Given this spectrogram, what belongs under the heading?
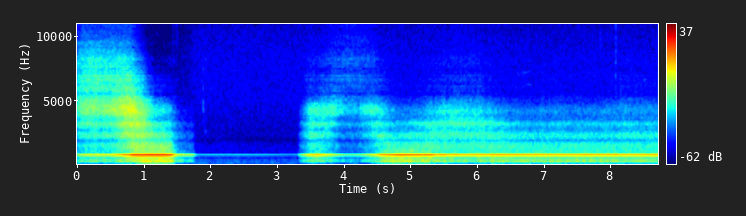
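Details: Valve AM radio during RF alignment, signal generator and dial set to 210, oscillator being adjusted: a clean, steady mid-pitched test tone over light hiss drops out briefly, then returns solid; the oscillator now tracks correctly.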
